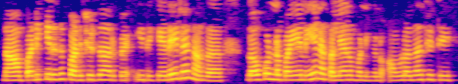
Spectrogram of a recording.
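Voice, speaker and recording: A woman voicing a frank, defensive young college student who talks rapidly and insistently in an audio story. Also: very high-pitched, fairly even intonation, pushed and bright. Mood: pleading.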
